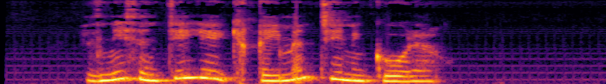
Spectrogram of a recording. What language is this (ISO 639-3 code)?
kab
